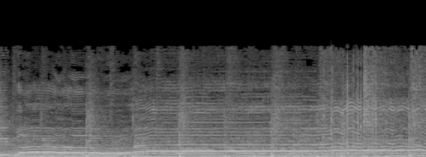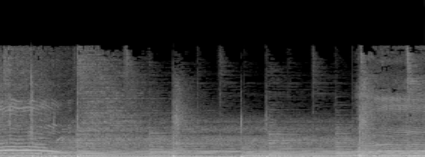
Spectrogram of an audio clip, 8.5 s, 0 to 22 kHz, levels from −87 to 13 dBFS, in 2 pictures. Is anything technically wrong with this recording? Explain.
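Yes. From 3.24 to 3.77 s there is cable scratch noise: a dense, uneven crackle and rustle sitting over the sound, roughly 10 dB below it. The likely cause is a worn cable, connector or control being moved, so its contact resistance jumps about rapidly and injects bursts of noise. On a waveform this appears as ragged, spiky fuzz riding on the signal; a spectrogram shows irregular broadband vertical streaks across that half-second.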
